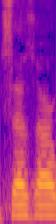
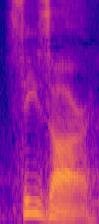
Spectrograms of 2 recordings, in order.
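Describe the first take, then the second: First: Cesar said as "SEH-zar"; Cesar, first vowel like "set"; wrong pronunciation. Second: Caesar said as "SEE-zar"; Caesar, corrected to SEE-zar; corrected name. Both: Real, not acted. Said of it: "I didn't get the thing right".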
